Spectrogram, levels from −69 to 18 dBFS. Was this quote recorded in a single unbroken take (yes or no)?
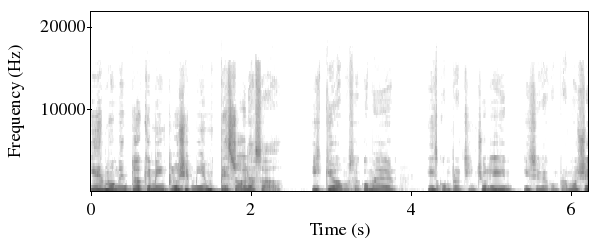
no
